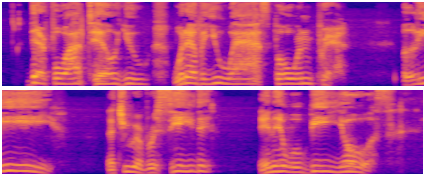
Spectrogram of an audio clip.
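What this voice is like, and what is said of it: Word of Faith preacher voice. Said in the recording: “let me put on my Word of Faith preacher voice. ... I'm a little rusty.”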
